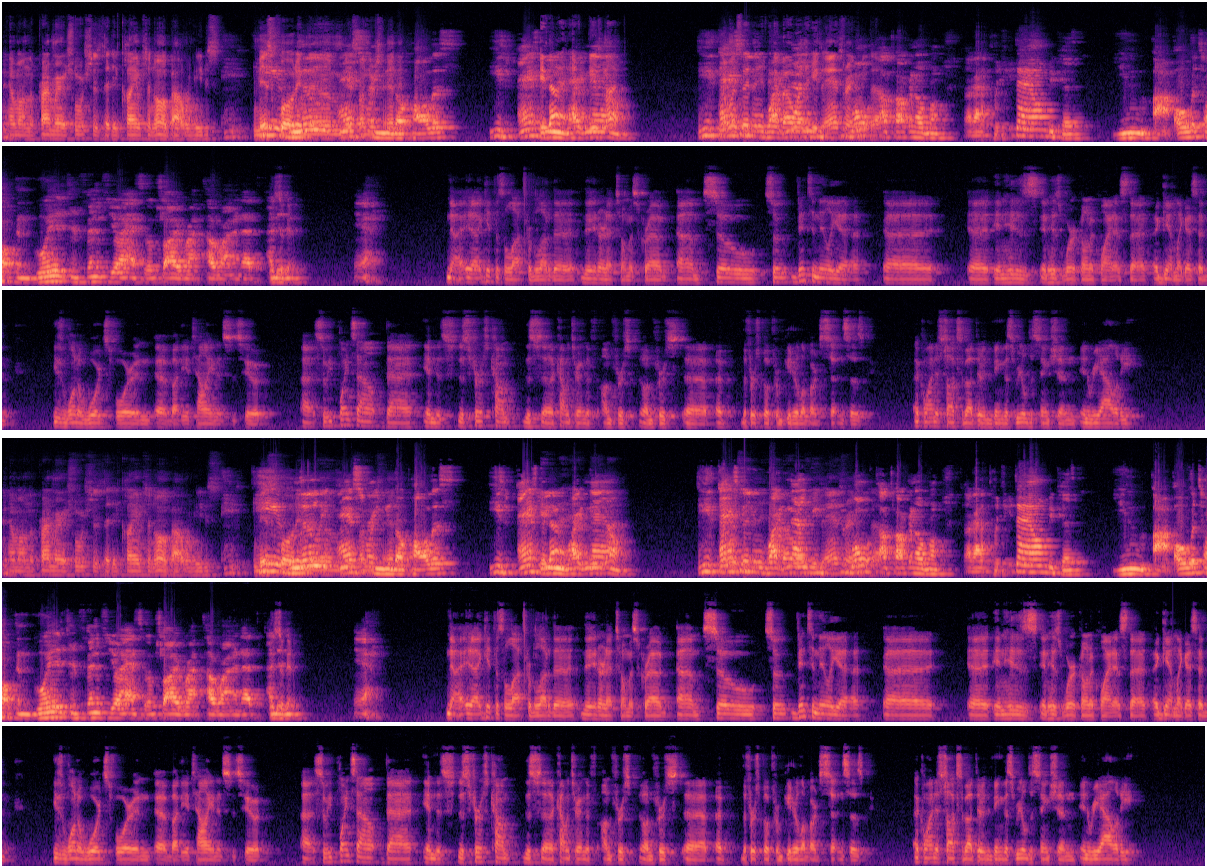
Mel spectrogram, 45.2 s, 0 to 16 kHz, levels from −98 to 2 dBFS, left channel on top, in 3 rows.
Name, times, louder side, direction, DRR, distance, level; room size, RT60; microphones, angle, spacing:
voice 1, 0.0-2.7 3.1-5.0 6.7-7.7 9.0-11.0, left 2 dB, 60° left, 9 dB, 1.8 m, -26 dB
voice 2, 2.8-5.6 6.1-7.8 8.7-13.4 13.9-18.7 19.5-19.7, right 2 dB, 80° right, 6 dB, 2.7 m, -23 dB
voice 3, 18.4-18.7 20.6-25.8 26.1-26.7 27.1-30.2 30.8-33.4 33.9-40.9 41.5-44.3, right 3 dB, 50° right, 14 dB, 1.1 m, -30 dB
15.5 x 13.0 x 3.8 m, 0.34 s
head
